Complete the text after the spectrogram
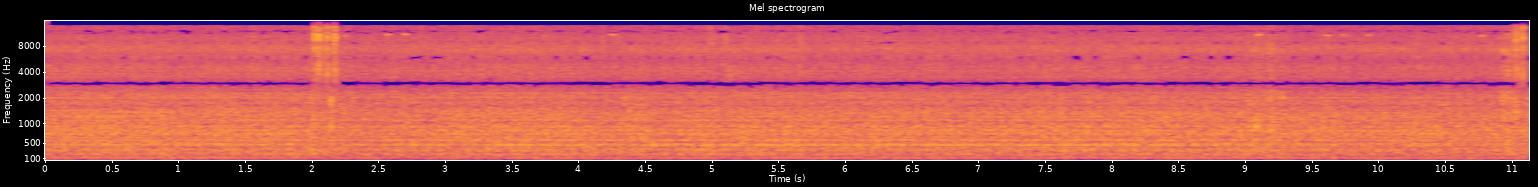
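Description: A semi truck's diesel engine drones, heard from inside the cab.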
